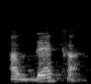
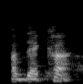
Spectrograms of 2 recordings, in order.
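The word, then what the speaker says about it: עַבְדְּךָ: So yeah, and the rest you have to accent your voice in at the last syllable. Okay. All right. So ozen avdeka. All right. Avdeka.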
